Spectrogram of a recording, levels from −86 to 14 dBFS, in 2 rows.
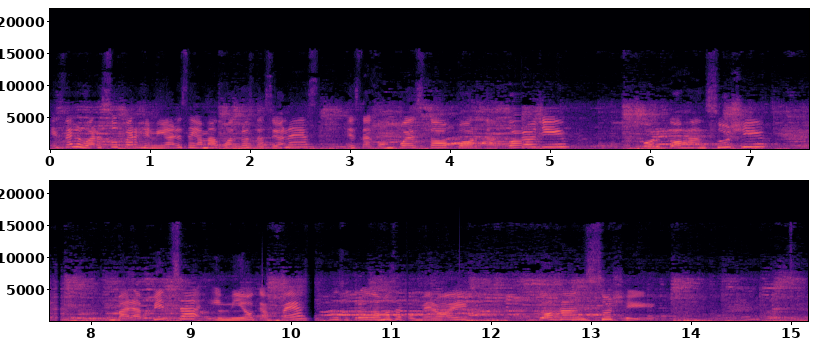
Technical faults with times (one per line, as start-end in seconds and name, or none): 4.65-4.73 burst of packet loss
7.65-7.71 short concealed packet loss
10.15-10.25 burst of packet loss
11.15-11.19 short concealed packet loss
